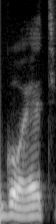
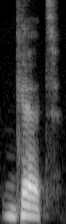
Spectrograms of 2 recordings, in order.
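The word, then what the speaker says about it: Goethe: autor da filosofia que muita gente chama de Goet, mas não é esse nome porque ele é alemão. Então, a pronúncia não é essa, é get.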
